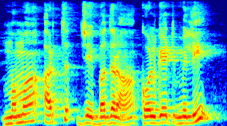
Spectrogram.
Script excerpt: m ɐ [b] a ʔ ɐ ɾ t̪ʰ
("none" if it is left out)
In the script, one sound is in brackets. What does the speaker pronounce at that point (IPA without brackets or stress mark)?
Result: m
